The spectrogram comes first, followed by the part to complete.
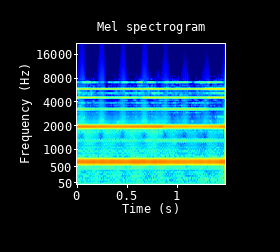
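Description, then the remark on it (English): A typical school-day bell goes off as a steady, unbroken electronic tone, a bright mid-high pitch held evenly for the whole moment, with no voices over it. “Typical school day bell going off.”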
